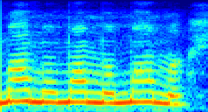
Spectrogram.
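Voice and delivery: mock scream broken up by sobbing. Recounting a frightening lockdown, the speaker acts out calling for her mother, retelling a crying scream. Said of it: "The second I screamed".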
